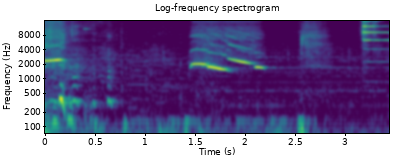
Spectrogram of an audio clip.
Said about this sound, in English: Oh, that's mine. Oh, that's your penny whistle? Yeah.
